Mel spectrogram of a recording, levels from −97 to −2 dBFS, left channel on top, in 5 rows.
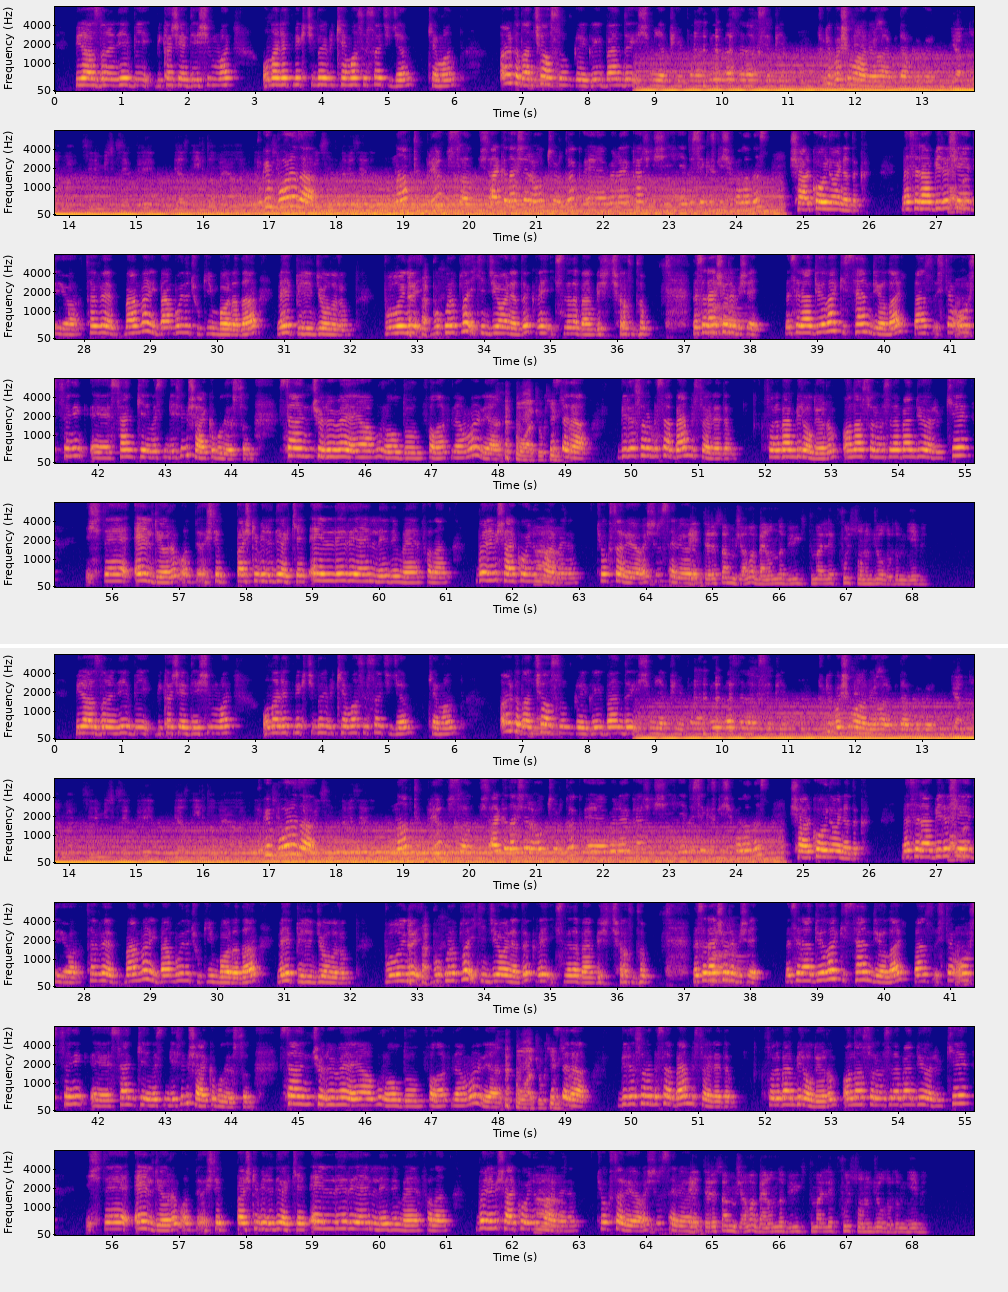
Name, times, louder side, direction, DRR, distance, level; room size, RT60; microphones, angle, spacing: voice 1, 0.3-2.7 3.1-5.3 5.6-6.0 6.7-11.0 11.5-13.2 16.8-17.7 18.7-24.4 24.8-25.8 26.5-32.0 32.5-38.1 38.5-44.5 44.8-48.1 49.0-49.3 49.8-51.5 52.1-55.1 55.6-61.0 61.4-62.9 63.3-64.8, equal, 85° left, 2.4 m, -28 dB
voice 2, 7.1-7.6 9.6-10.7 12.0-12.4 13.4-18.6 19.4-19.5 20.9-21.1 27.2-27.5 33.1-33.2 37.4-38.0 41.1-41.3 48.1-49.1 62.3-62.8 64.6-68.2, equal, 10° left, 0.9 m, -41 dB
sound 1, 8.7-24.7, equal, 35° left, 1.1 m, -25 dB
4.2 x 2.9 x 2.3 m
head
